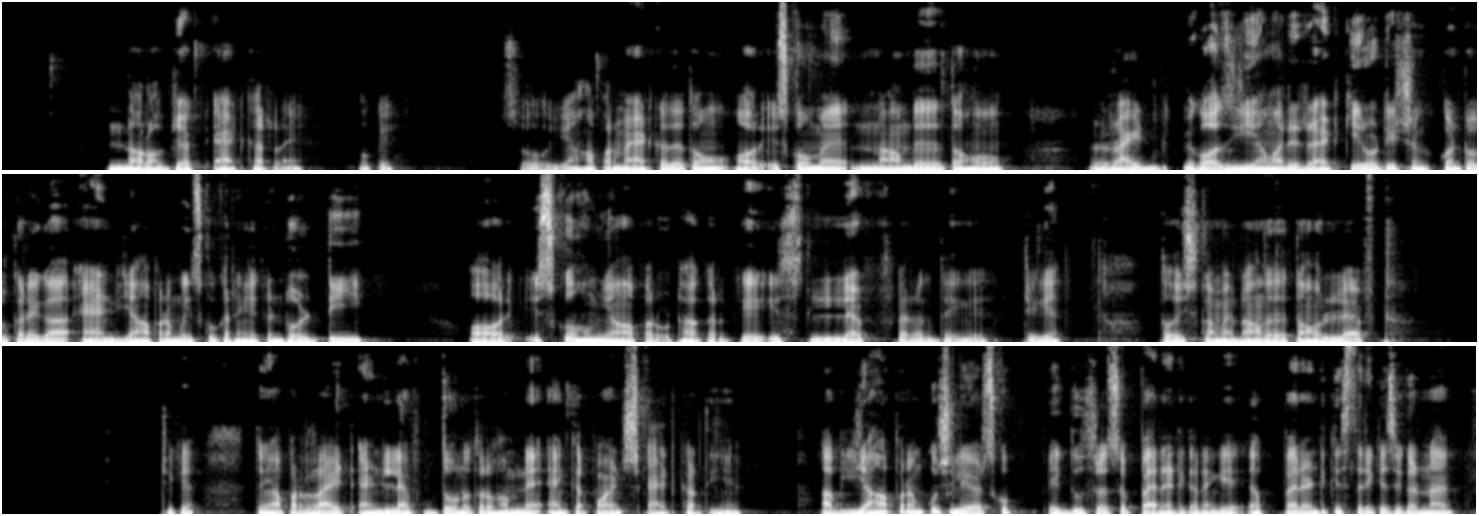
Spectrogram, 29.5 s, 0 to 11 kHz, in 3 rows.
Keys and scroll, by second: 6.3 Return, 6.6-8.6 typing, 11.5 ctrl+d, 18.3 Return, 19.6-21.7 typing, 24.7 /.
